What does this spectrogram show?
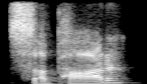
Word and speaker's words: Sapod: mediocre exceptionally this is my last name ukrainian is pronounced sapod which literally just sounds subpar so you know uh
